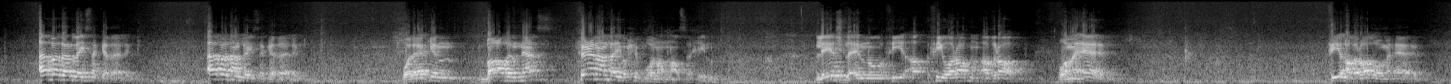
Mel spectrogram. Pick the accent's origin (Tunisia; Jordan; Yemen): Jordan; الأردن فيها مظالم، أنا من الأردن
